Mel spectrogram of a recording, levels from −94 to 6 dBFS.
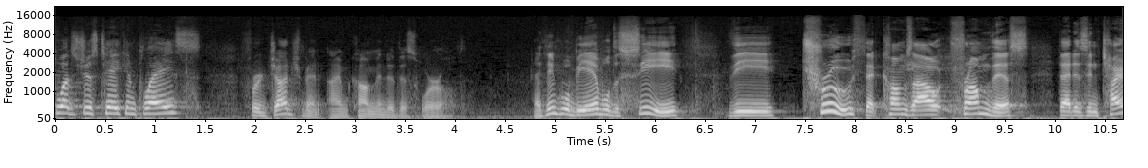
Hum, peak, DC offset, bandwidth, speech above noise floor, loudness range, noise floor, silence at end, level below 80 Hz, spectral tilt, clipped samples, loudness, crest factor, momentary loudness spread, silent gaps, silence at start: none; 0 dBFS; under 0.1%; 14.5 kHz; 30 dB; 9 LU; -47 dBFS; 0 s; -44 dBFS; -6 dB/octave; under 0.1%; -18 LUFS; 18 dB; 14 LU; none; 0 s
